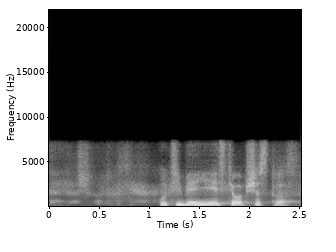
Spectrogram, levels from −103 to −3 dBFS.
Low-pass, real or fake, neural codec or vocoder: 7.2 kHz; fake; codec, 24 kHz, 0.9 kbps, DualCodec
